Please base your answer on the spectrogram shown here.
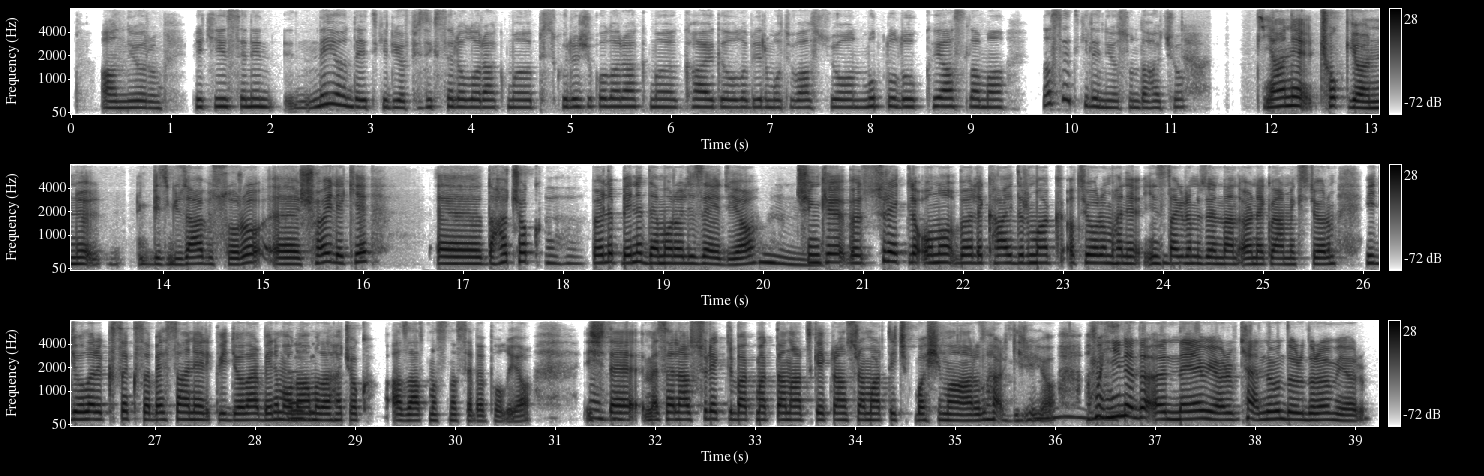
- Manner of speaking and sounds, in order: static; tapping; other background noise; distorted speech; laughing while speaking: "ağrılar giriyor ama"
- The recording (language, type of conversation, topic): Turkish, podcast, Sosyal medyanın hayatın üzerindeki etkilerini nasıl değerlendiriyorsun?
